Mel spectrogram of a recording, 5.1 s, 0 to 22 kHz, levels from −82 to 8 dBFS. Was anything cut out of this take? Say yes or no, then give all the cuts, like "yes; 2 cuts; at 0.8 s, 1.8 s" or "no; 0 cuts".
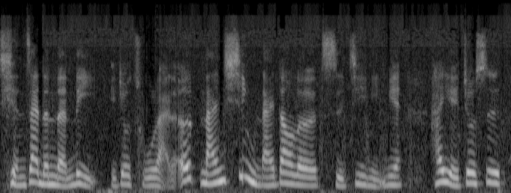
no; 0 cuts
